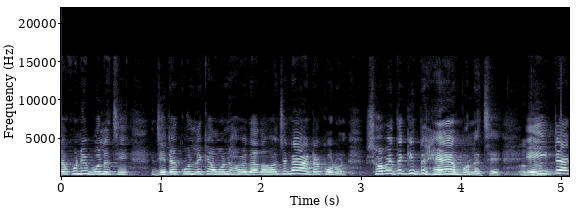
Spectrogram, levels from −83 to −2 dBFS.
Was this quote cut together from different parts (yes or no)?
no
